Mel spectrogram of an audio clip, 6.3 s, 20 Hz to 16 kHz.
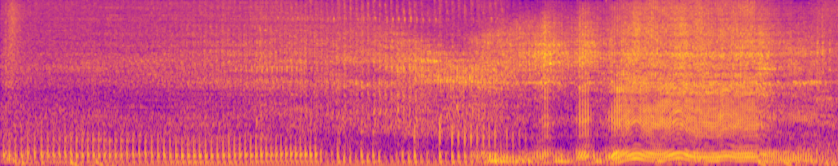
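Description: A 2019 Husqvarna FC350 dirt bike engine idles with a rapid, gritty pulse, then revs up and down in several sharp bursts that rise and fall in pitch. The engine is close and loud, with no voices.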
